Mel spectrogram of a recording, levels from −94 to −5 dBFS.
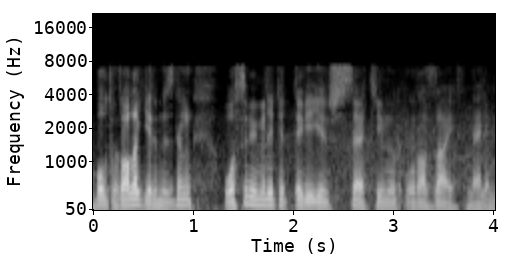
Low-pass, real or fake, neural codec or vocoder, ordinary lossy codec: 7.2 kHz; fake; codec, 16 kHz in and 24 kHz out, 1.1 kbps, FireRedTTS-2 codec; none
